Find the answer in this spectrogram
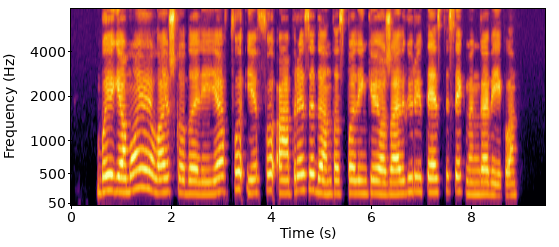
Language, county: Lithuanian, Šiauliai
